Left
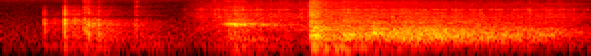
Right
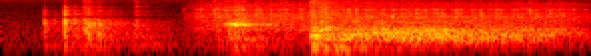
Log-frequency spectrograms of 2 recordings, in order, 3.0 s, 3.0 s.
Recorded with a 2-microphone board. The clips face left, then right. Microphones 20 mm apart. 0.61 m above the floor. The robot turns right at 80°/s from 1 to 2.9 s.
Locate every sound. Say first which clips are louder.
0.2 s chewing: right 1 dB; 5° left (ahead or behind), 1.2 m; by 1.3 s 20° right (ahead or behind), 1.2 m
1.5 s a gunshot: left 2 dB; 105° left, 6.5 m; by 2.8 s 155° right, 6.5 m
